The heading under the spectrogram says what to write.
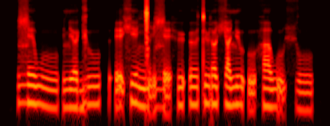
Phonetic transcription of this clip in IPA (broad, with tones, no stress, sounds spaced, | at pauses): ɮ e˦ w u˨ | lʲ œ˨ ɡʲ u˦ | ʔ ḛ˦ xʲ e˦˨ ŋ͡ǀ ḭ˨ ɮ ḛ˨ h y˦ ʔ ø˦ t y˦ ɾ œ˦ ç a˦ lʲ u˦˨ ʔ ṵ˦ h a˦ w ṵ˨ ç u˨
